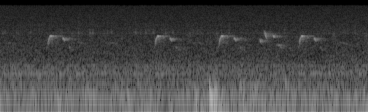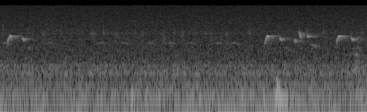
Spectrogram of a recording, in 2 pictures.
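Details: Striated pardalote pair nesting in a stone wall under a shed; frequent sharp two-note calls, a high chip dropping to a lower note, given about every second, with low background rumble.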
